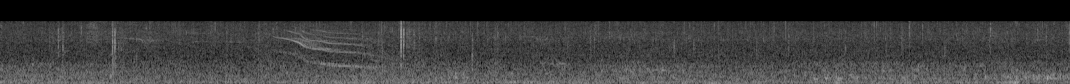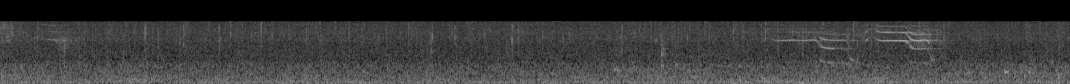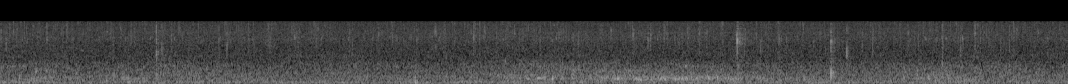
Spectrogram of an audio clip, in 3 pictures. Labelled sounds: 1.2	1.5	killer whale, northern resident, G clan, 2.7 to 3.5 kHz
2.7	3.8	killer whale, northern resident, G clan, 0.78 to 5.2 kHz
10.8	11.4	killer whale, northern resident, G clan, 2.8 to 8.0 kHz
18.4	20.1	killer whale, northern resident, G clan, call N23ii, 1.8 to 6.4 kHz

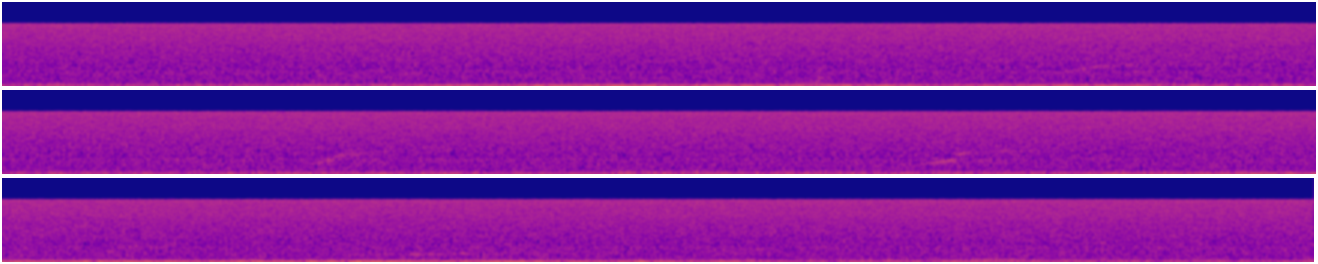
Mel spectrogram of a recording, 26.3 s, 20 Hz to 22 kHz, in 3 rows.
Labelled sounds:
10.9	11.2	humpback whale, 0.80 to 1.1 kHz

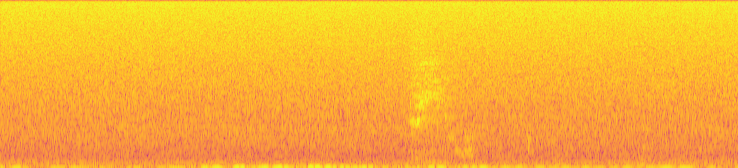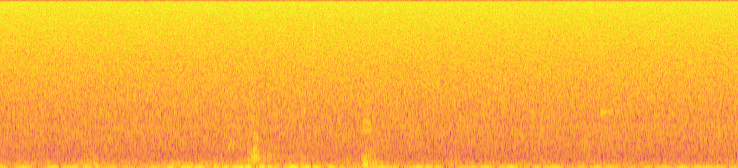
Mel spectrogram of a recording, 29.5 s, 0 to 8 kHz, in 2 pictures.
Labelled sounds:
8.1	8.8	humpback whale, 0.80 to 1.6 kHz

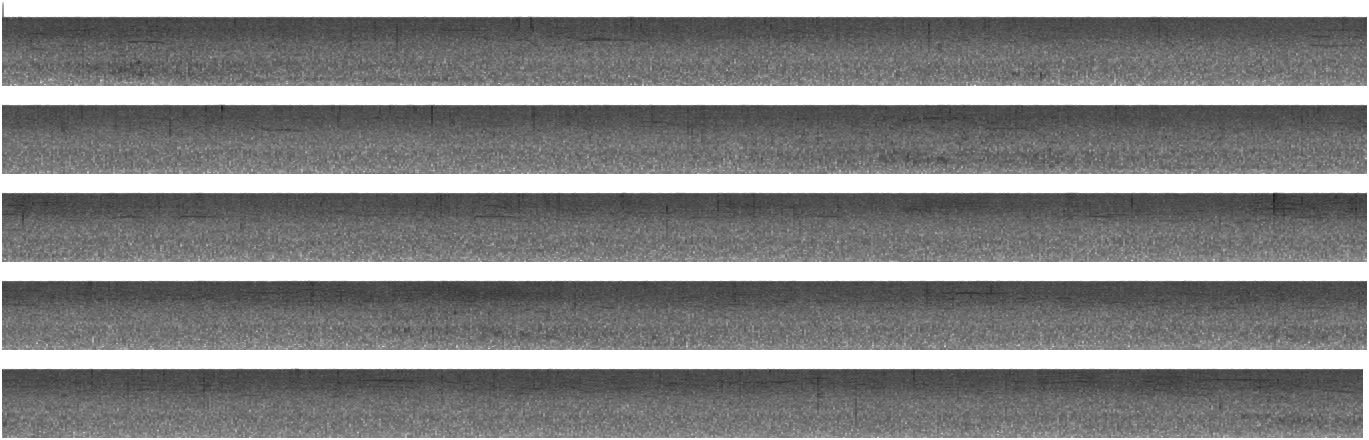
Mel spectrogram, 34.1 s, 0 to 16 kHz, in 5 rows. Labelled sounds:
0.5	0.9	Pacific white-sided dolphin, 2.4 to 2.7 kHz
2.9	3.3	Pacific white-sided dolphin, 2.6 to 3.2 kHz
6.5	6.8	Pacific white-sided dolphin, 2.0 to 2.3 kHz
8.1	8.4	Pacific white-sided dolphin, 2.5 to 3.0 kHz
11.7	12.0	Pacific white-sided dolphin, 2.7 to 2.9 kHz
16.0	17.0	Pacific white-sided dolphin, 2.7 to 3.4 kHz
19.9	20.2	Pacific white-sided dolphin, 3.8 to 4.1 kHz
21.7	22.0	Pacific white-sided dolphin, 4.5 to 4.8 kHz
25.2	25.5	Pacific white-sided dolphin, 4.5 to 6.2 kHz
29.1	29.4	Pacific white-sided dolphin, 3.4 to 4.9 kHz
31.0	31.3	Pacific white-sided dolphin, 4.2 to 4.8 kHz
32.5	32.8	Pacific white-sided dolphin, 4.2 to 4.7 kHz
33.2	33.7	Pacific white-sided dolphin, 4.6 to 5.0 kHz

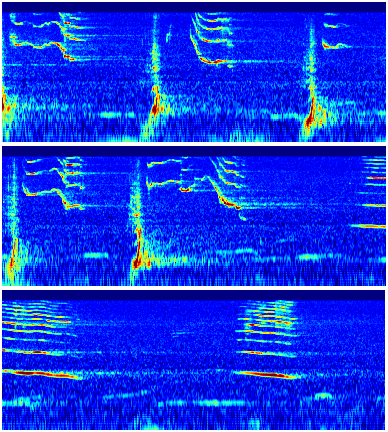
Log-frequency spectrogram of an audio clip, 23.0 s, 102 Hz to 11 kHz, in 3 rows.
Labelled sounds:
0.2	1.9	humpback whale, 1.5 to 8.0 kHz
2.8	3.1	humpback whale, 1.0 to 1.4 kHz
3.7	4.7	humpback whale, 1.2 to 8.0 kHz
6.4	7.0	humpback whale, 2.2 to 7.4 kHz
8.1	9.4	humpback whale, 1.3 to 7.6 kHz
10.2	12.6	humpback whale, 0.80 to 8.0 kHz
14.6	17.0	humpback whale, 0.80 to 7.9 kHz
18.7	19.1	humpback whale, 2.4 to 2.7 kHz
20.0	21.3	humpback whale, 1.2 to 8.0 kHz

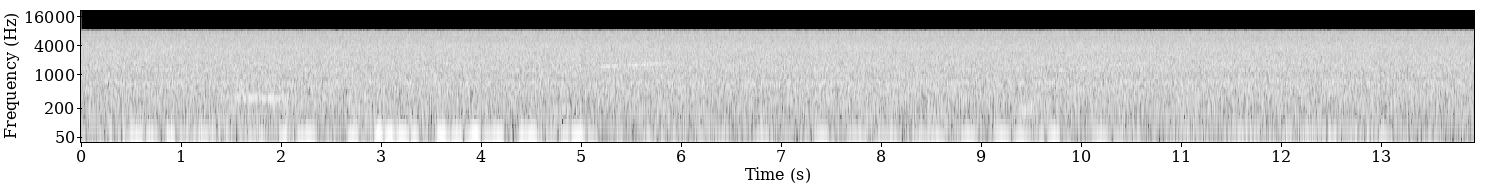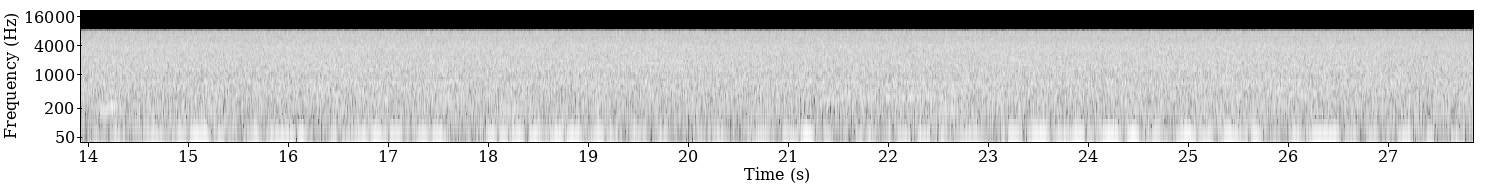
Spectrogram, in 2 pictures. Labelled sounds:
5.2	5.9	humpback whale, 1.4 to 1.9 kHz

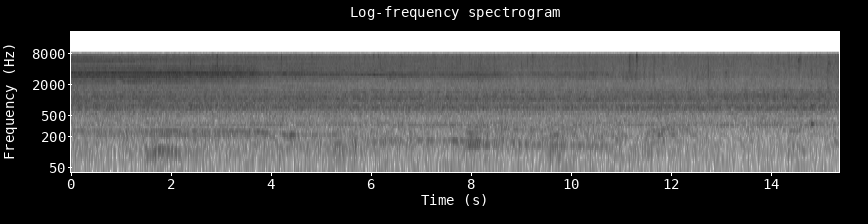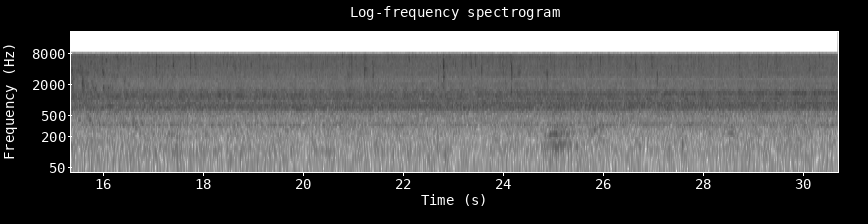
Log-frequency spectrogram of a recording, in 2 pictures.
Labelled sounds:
1.2	1.5	vessel noise, 4.0 to 4.1 kHz
4.2	4.5	vessel noise, 1.8 to 1.9 kHz
6.0	6.9	vessel noise, 3.0 to 3.2 kHz

